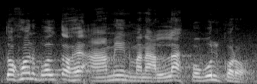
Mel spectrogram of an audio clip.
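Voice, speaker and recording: High-voiced man teaching in a reverberant hall. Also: moderate pace, fairly bright tone. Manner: explains step by step, asks the audience rhetorical questions. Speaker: Islamic scholar teaching prayer. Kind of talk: sermon-style religious lesson. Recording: hall reverb, faint rumble.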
